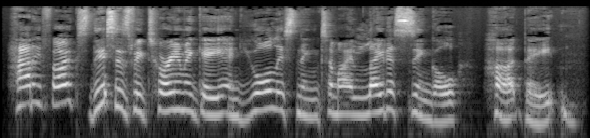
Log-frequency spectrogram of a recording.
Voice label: radio intro; heartbeat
